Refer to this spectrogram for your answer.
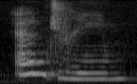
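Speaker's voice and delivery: ordinary delivery, nothing marked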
